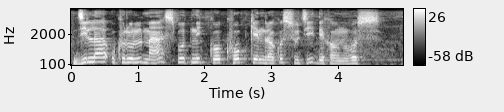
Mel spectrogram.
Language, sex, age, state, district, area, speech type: Nepali, male, 18-30, West Bengal, Darjeeling, rural, read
